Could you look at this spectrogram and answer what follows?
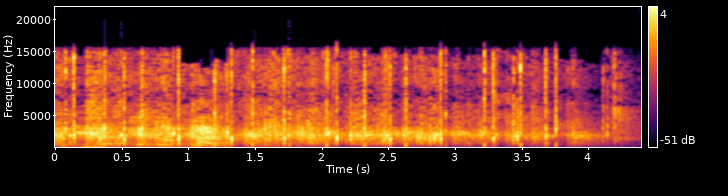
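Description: Audience applause fills a hall at the Zeniq Safir Global Summit, a dense, steady wash of many hands clapping with some voices mixed in, fading slightly toward the end.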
